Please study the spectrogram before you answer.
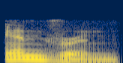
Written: endrin

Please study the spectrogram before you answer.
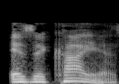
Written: ezechias

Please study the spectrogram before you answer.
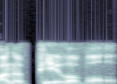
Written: unappealable

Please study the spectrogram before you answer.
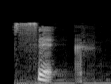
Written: sik

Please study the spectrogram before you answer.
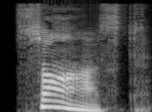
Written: sauced

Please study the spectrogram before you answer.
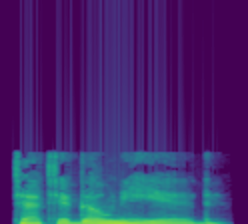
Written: tettigoniid

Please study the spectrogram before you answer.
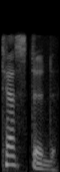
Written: tested

